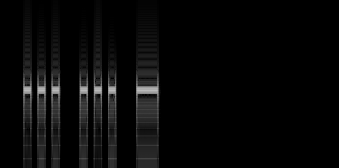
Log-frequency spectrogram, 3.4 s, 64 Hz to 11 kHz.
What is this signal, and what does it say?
Morse code, heard as a keyed tone, about 17 wpm, 700 Hz. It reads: SST
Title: K1USN SST QSO Practice - 17wpm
